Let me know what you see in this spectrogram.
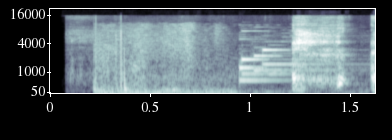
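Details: An adult who says they are unwell gives a couple of rough coughs, inhales and clears the throat over background game music.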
